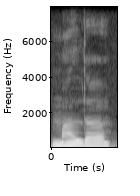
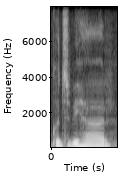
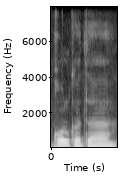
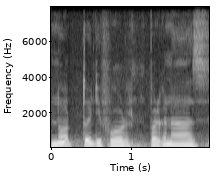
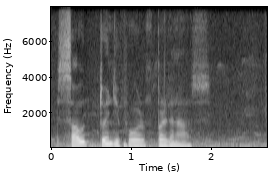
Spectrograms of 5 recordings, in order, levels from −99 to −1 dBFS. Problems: background sounds at intervals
